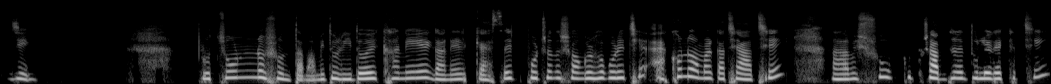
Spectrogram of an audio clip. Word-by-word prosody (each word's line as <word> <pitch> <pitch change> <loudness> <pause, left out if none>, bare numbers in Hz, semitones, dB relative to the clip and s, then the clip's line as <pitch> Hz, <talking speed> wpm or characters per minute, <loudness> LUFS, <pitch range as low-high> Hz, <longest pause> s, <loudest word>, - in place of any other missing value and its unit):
জি। 235 -4 -3 1.6
প্রচন্ড 310 +4 -1 0.2
শুনতাম। 245 -7 -1
আমি 230 +2 -1
তো - - +5
হৃদয় 260 +3 +5
খানের 285 +2 0
গানের 230 +1 +1
ক্যাসেট 250 +5 -1
পর্যন্ত 295 0 0
সংগ্রহ 280 0 +2
করেছি। 300 +4 +1 0.3
এখনো 365 0 -2
আমার 290 -1 0
কাছে 260 +1 0
আছে। 305 +7 -2 0.7
আমি 255 +2 0
সু - - -5 0.2
খুব 330 - -6
সাবধানে 285 0 +5
তুলে 275 -1 +5
রেখেছি 295 +4 -6
280 Hz, 125 wpm, -24 LUFS, 255-295 Hz, 1.6 s, তো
